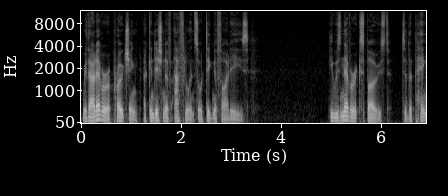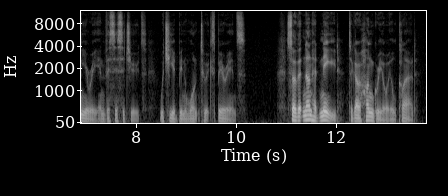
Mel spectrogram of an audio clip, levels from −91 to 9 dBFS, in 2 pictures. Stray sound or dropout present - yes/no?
no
